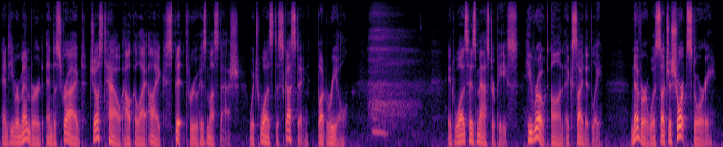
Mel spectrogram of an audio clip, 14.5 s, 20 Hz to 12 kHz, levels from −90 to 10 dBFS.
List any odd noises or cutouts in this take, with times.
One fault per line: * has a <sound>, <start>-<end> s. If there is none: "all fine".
* has a sigh, 7.3-8.5 s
